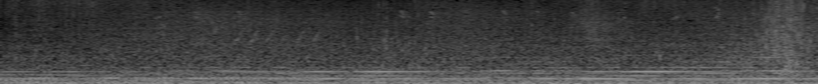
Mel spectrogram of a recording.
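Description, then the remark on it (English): A steady wash of ocean water rolls on without pause, mixed with a low, sustained droning hum, with a slightly brighter splash of surf near the end. “Surrender them to the ebb and flow of the waves.”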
